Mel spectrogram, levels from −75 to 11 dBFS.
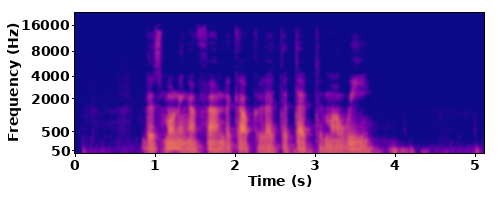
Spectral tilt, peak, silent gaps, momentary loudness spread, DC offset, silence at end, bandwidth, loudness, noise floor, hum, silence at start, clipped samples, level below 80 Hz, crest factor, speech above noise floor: -7 dB/octave; 0 dBFS; none; 20 LU; under 0.1%; 0.05 s; 16 kHz; -22 LUFS; -57 dBFS; none; 0.85 s; under 0.1%; -34 dBFS; 22 dB; 36 dB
